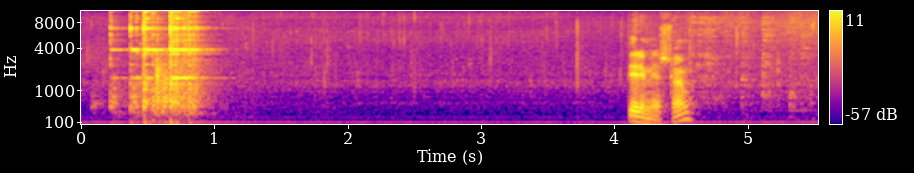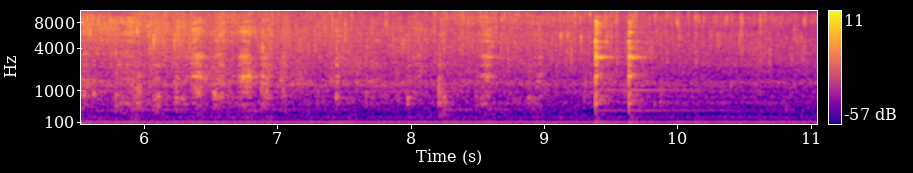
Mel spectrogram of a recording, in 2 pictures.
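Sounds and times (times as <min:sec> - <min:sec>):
onion sizzling in butter: 0:00.0 - 0:11.0
spoon clinking against pot: 0:00.2 - 0:01.1, 0:09.3 - 0:09.9
metal spoon stirring in a pot: 0:04.6 - 0:10.0.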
